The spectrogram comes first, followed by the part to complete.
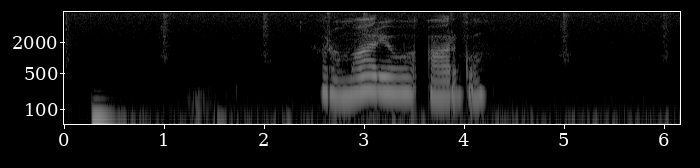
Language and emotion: Russian, sad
